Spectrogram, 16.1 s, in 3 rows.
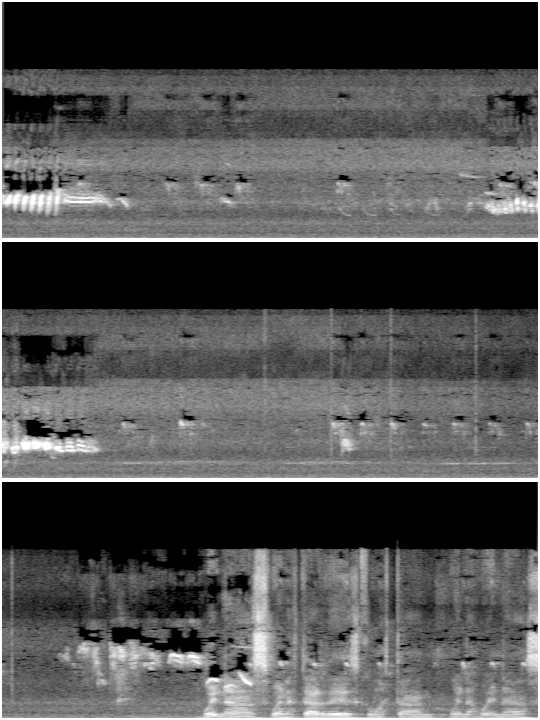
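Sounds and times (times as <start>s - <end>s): faint high bird chirps: 0.0s - 2.6s, 3.2s - 13.6s
bird fast high trill: 4.3s - 7.5s.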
